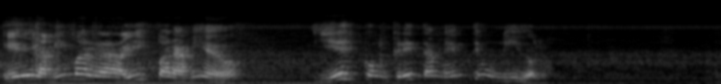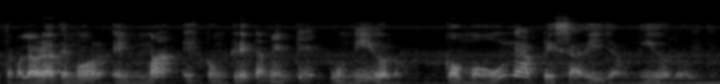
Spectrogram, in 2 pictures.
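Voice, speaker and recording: Slow guy preaching, hammers words over and over, roomy echo, faint hiss. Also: fairly high pitch, expressive. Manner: deliberate, emphatic repetition. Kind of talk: teaching sermon.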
